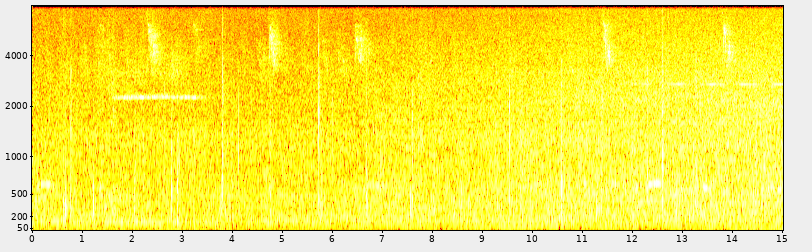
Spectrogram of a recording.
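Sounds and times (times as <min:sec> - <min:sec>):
high bird chirps: 0:01.6 - 0:03.5.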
